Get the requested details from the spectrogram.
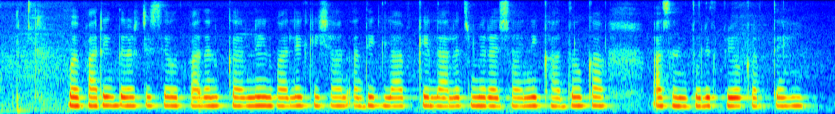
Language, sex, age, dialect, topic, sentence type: Hindi, female, 18-24, Awadhi Bundeli, agriculture, statement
